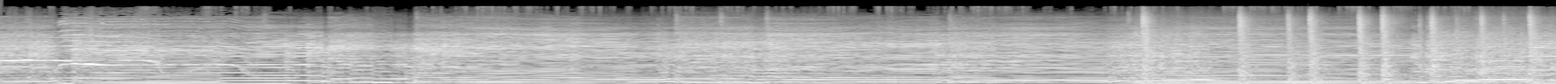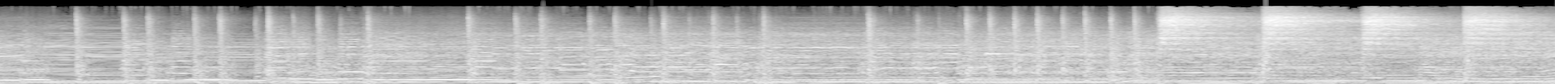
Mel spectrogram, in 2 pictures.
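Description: Live rock band with electric guitar, bass and drum kit. The guitar plays held notes alone at first. Drums and bass come in about eleven seconds in, and cymbal crashes follow near the end.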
